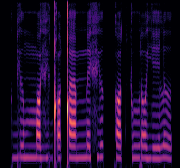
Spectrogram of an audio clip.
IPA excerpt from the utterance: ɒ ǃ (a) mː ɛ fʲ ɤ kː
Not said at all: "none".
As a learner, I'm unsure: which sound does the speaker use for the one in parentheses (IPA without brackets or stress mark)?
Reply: a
